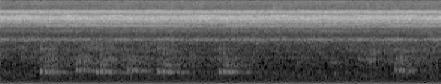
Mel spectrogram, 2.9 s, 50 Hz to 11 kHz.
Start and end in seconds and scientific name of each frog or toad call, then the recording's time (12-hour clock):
0.2	2.9	Boana lundii
8:30pm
